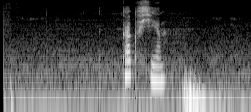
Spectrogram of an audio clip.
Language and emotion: Russian, neutral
